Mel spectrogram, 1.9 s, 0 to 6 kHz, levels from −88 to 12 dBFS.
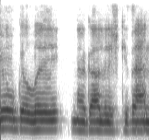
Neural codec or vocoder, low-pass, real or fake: codec, 16 kHz, 4 kbps, FunCodec, trained on Chinese and English, 50 frames a second; 5.4 kHz; fake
